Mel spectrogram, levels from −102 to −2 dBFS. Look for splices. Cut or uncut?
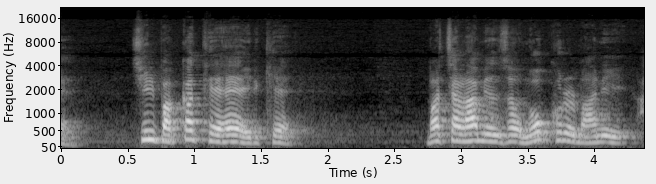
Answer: uncut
